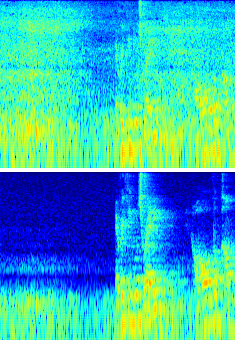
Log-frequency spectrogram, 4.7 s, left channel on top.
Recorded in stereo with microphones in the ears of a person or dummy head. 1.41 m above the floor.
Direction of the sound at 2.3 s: 25° left (ahead or behind).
